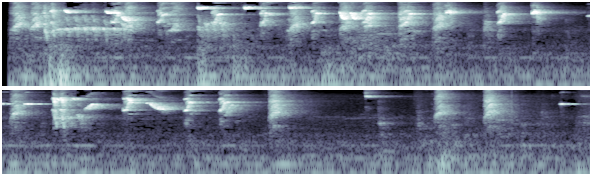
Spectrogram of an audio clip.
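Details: Saffron finch song: a long run of sharp, high chirps and short whistled slurs delivered in quick bursts of roughly one to two notes per second, loud and bright throughout, with only a faint low hum beneath.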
